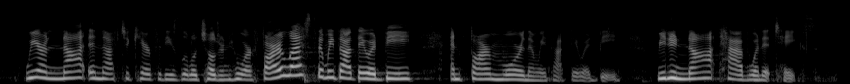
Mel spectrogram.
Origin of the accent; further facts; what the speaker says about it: New Jersey, United States; I grew up on the Jersey Shore, and we grow tomatoes there.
